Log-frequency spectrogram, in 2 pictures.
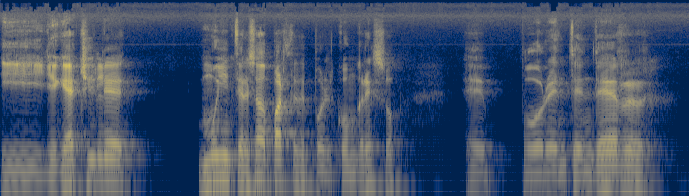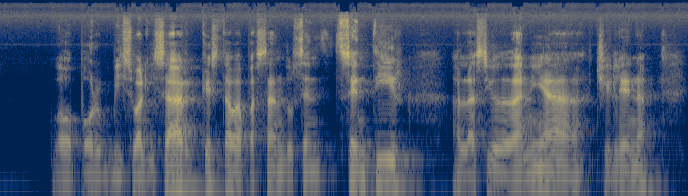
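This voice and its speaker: Very slowly, a man with a Mexican accent speaks at medium pitch with ordinary pitch variation. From Mexico. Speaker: professor. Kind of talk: radio interview.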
